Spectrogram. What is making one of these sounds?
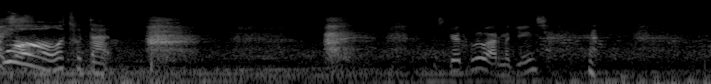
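A young man talks breathlessly and nervously close by.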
